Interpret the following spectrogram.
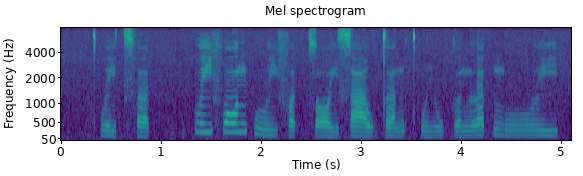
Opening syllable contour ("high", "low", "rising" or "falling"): low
